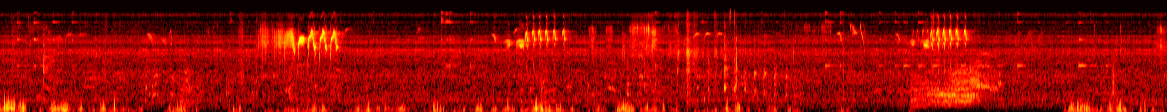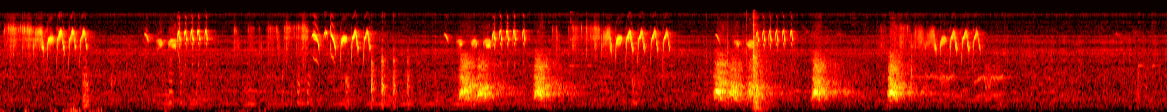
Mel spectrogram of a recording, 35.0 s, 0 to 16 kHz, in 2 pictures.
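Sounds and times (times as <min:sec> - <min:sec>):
songbird trilling: 0:03.9 - 0:05.3, 0:07.4 - 0:08.6, 0:12.2 - 0:14.7, 0:17.4 - 0:18.9, 0:19.7 - 0:20.8, 0:21.6 - 0:23.2, 0:24.2 - 0:29.6, 0:30.8 - 0:32.6
harsh bird calls: 0:13.7 - 0:14.9, 0:24.2 - 0:25.8, 0:28.2 - 0:30.0, 0:30.8 - 0:32.6.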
